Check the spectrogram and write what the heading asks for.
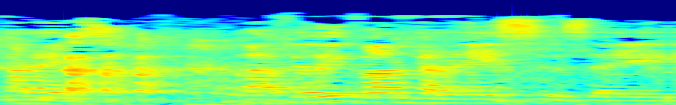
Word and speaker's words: Parijs: Philippe von Paris, he's Flemish, from Belgium. His last name, P-A-R-I-J-S, is pronounced Paris, not Paris, or, and it's the I-J is just a Flemish construction.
